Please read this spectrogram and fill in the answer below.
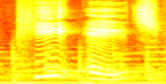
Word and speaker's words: phase: phase is spelled p-h-a-s-e but that s is pronounced like a z phase great job I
